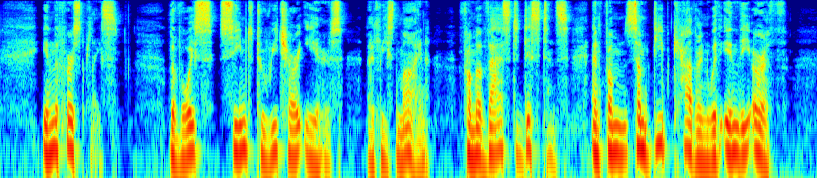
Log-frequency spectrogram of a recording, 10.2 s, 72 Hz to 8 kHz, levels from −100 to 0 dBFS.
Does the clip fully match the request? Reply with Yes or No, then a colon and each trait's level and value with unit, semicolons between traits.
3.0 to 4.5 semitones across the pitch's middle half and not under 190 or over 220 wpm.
No: average, 3.8 semitones; average, 140 wpm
